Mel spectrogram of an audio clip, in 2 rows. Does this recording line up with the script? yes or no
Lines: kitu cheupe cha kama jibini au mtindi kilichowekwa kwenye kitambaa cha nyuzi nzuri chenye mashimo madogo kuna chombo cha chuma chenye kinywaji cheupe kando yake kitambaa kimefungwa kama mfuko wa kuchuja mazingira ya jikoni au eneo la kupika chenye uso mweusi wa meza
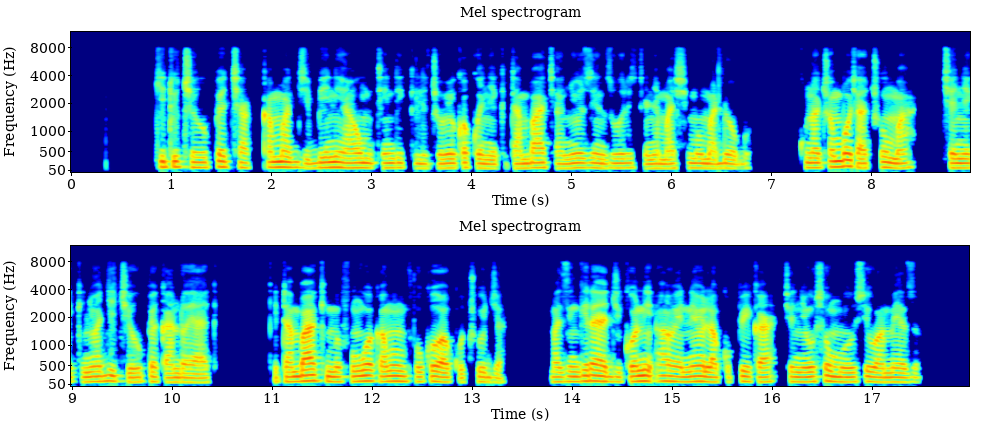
yes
